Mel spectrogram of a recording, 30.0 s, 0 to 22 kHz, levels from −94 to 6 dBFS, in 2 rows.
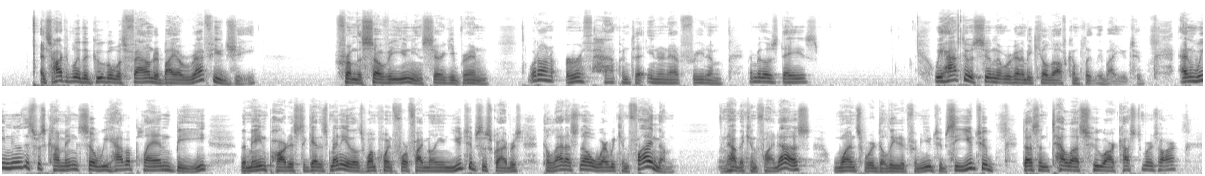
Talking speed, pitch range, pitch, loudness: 190 wpm, 110-145 Hz, 125 Hz, -27 LUFS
